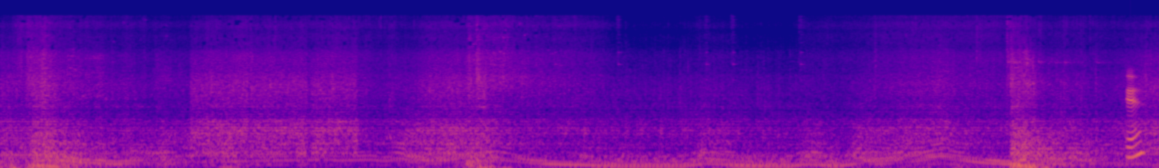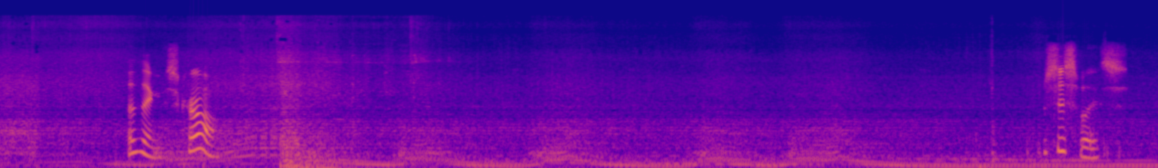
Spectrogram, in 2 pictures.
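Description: A car engine hums and revs as the car drives over rough ground.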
